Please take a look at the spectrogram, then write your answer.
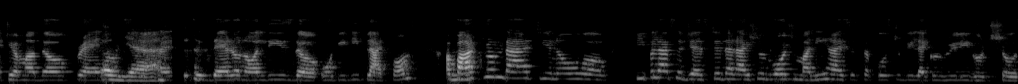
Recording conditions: video call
